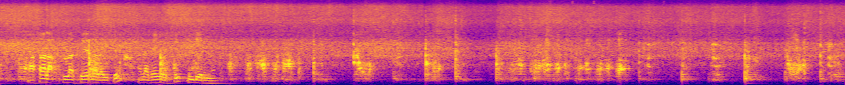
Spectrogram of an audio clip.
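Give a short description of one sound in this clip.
Food sizzles in hot oil.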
